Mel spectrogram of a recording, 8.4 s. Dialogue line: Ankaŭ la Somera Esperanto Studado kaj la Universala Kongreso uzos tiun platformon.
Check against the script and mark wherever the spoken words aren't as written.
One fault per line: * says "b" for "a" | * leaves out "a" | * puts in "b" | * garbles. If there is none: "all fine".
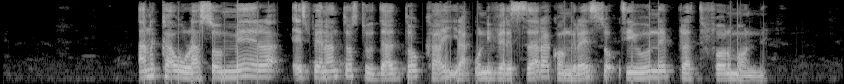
* leaves out "uzos"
